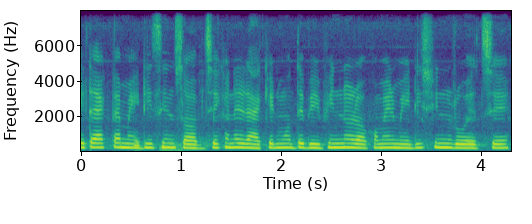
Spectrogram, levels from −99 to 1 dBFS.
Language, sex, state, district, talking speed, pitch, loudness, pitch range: Bengali, female, Bihar, Katihar, 165 wpm, 225 Hz, -13 LUFS, 215-230 Hz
